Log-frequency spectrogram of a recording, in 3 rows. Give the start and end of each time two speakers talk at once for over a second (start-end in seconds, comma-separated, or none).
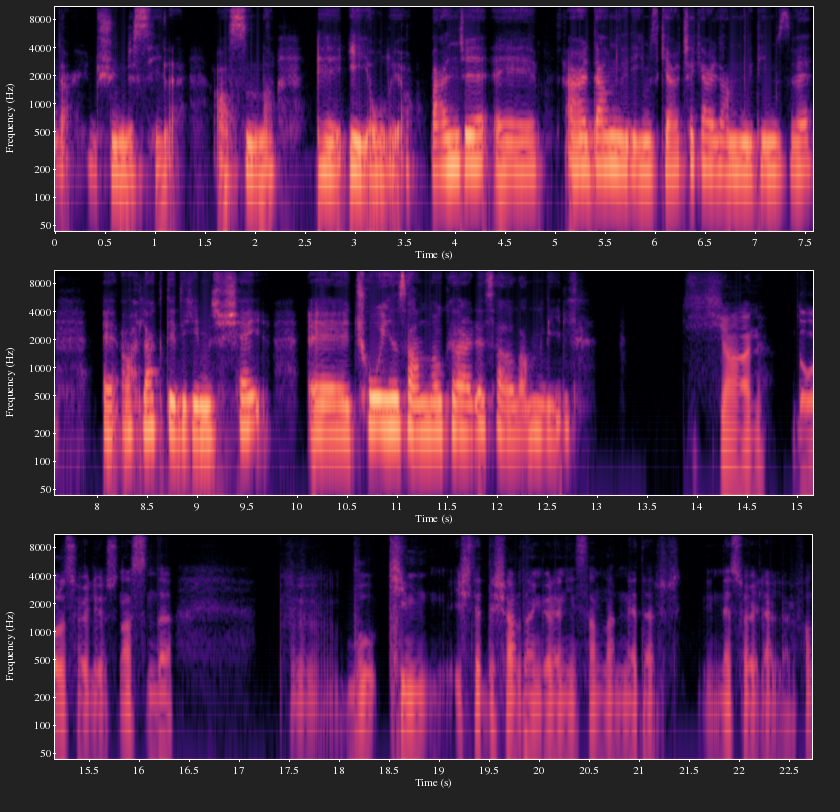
none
